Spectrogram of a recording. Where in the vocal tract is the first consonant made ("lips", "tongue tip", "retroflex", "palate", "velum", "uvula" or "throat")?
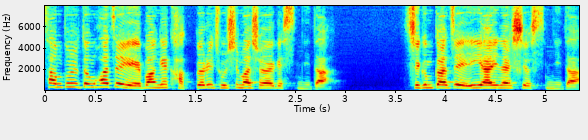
tongue tip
